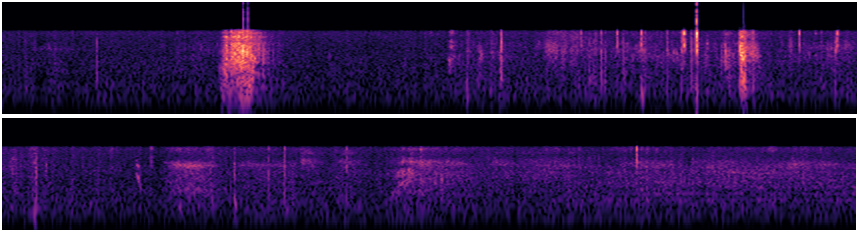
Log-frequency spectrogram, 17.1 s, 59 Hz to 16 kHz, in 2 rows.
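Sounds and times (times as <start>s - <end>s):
breathing close to microphone: 10.2s - 17.0s.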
